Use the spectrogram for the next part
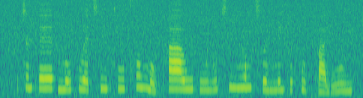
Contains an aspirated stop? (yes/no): yes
